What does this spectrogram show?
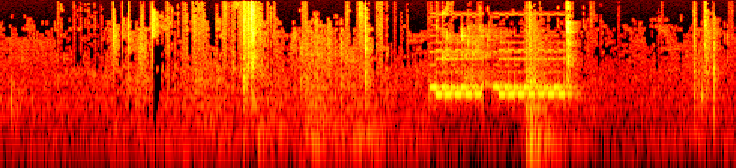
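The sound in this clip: A telephone rings in two steady electronic bursts, preceded by scattered clicks and knocks.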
